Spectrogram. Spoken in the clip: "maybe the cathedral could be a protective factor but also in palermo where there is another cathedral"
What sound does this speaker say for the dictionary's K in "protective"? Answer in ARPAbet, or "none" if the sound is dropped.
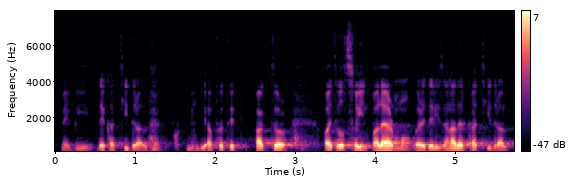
none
